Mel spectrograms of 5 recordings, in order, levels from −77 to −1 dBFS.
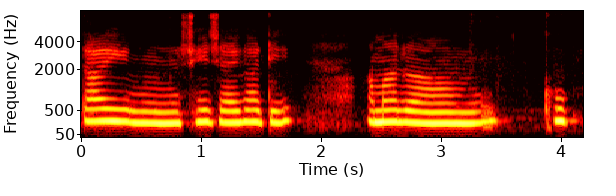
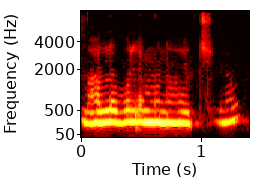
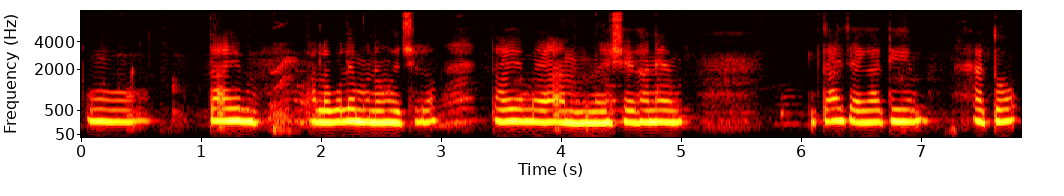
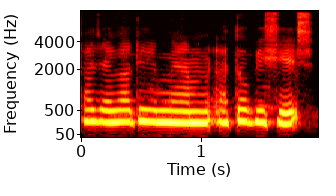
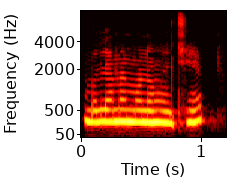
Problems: continuous background conversations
